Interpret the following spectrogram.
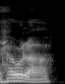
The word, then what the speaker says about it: hola: I know it starts with an H, but the H is silent, so I don't know exactly how to say it, right? It's kind of confusing. Is it hola?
